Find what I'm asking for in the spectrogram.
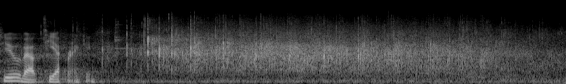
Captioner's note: applause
